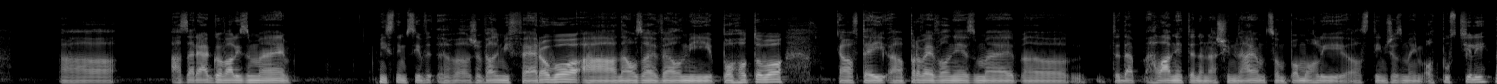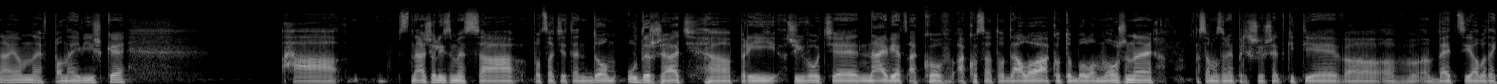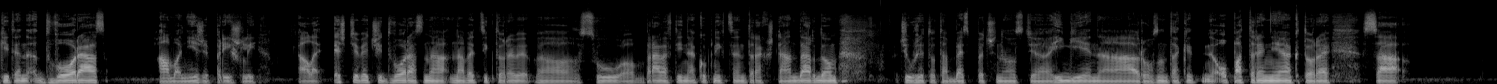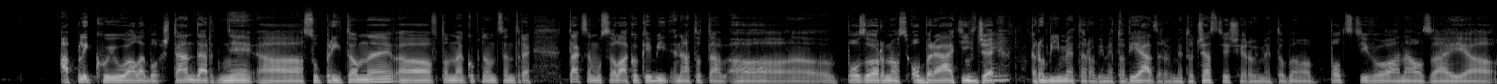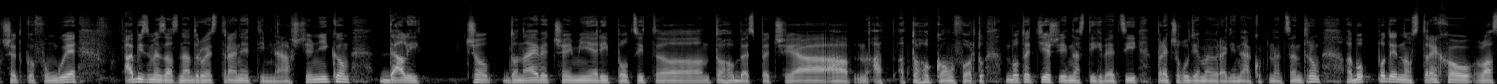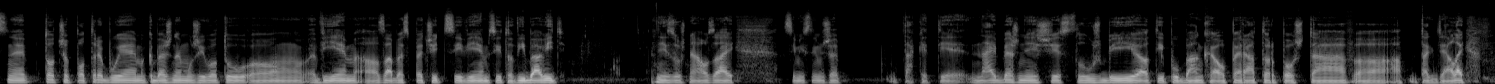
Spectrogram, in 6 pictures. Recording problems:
none

